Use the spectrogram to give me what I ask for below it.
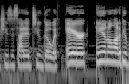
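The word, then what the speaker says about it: Aire: They were saying, is it Ayer? Is it Airy baby? Like, what is this name? But she ended up clarifying in the comments that it's just Air.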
